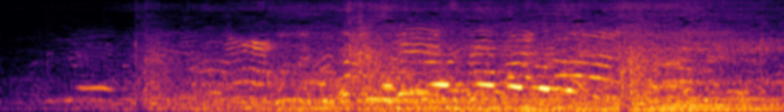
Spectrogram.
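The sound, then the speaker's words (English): A crowd of residents protesting in Kherson march through the streets of the captured city chanting "Go home", a dense mass of raised voices that swells after a quieter start and stays loud, with a steady low rumble underneath. “The protesters in the captured city continued to march through the streets, chanting, "Go home."”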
